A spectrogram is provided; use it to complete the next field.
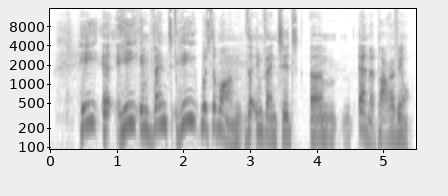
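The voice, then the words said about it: Put-on French accent. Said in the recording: “My French accent is good, no? ... It's beautiful.”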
